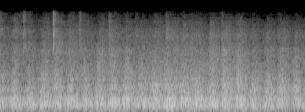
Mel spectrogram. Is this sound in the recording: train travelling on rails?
yes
